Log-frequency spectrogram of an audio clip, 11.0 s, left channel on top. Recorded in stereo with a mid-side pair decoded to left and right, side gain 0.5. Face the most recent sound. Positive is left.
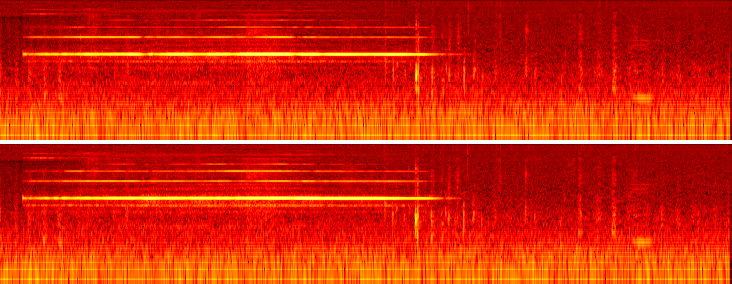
turn(degrees=-65)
